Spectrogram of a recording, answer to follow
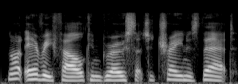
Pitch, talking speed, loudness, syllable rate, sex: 200 Hz, 250 wpm, -16 LUFS, 5.4 syllables/s, female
